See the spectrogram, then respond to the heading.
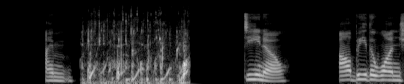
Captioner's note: bubble noises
